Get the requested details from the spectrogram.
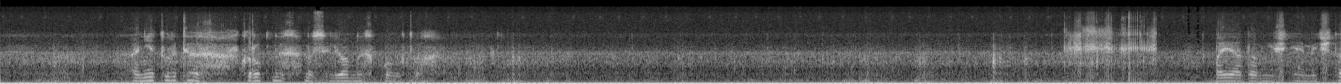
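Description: Rain patters on a car windshield.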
